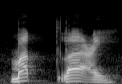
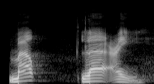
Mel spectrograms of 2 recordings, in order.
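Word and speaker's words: مطلع: Di kalimat ini, to sukun tidak memantul dibaca seperti ini. Matla'i. Matla'i.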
